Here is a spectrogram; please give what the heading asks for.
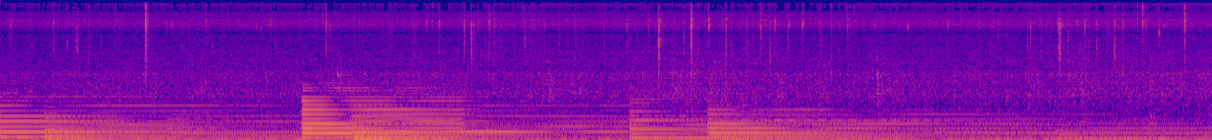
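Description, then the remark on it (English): Steady, soft rainfall with scattered droplet ticks, blended under sustained, low musical chords that shift a few times. No one speaks. “Feel the tiny drops of water come down upon you and land upon the crown of your head.”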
